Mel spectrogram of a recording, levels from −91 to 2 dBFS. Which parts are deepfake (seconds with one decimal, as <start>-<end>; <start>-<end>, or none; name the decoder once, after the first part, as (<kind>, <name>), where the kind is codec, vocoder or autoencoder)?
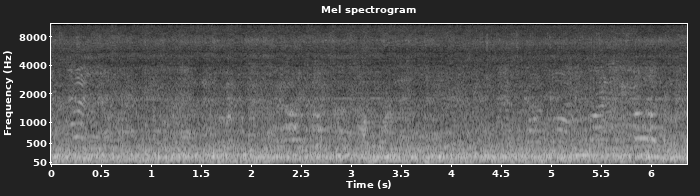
0.4-4.2 (codec, SNAC); 5.6-6.4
